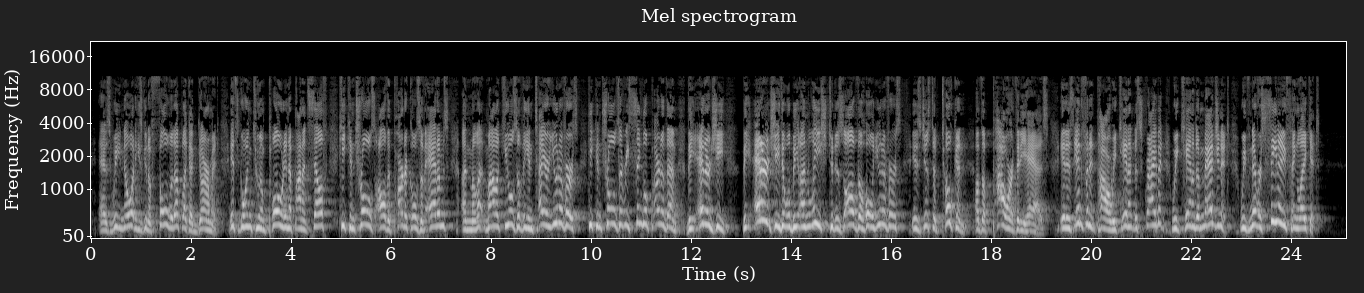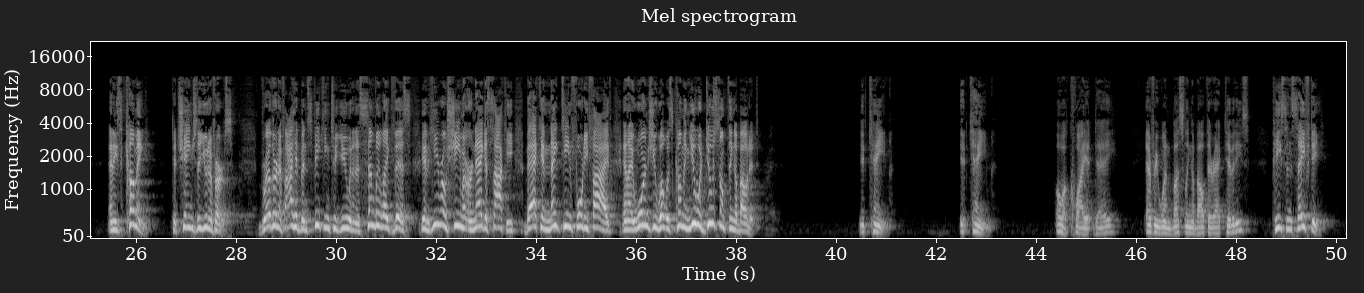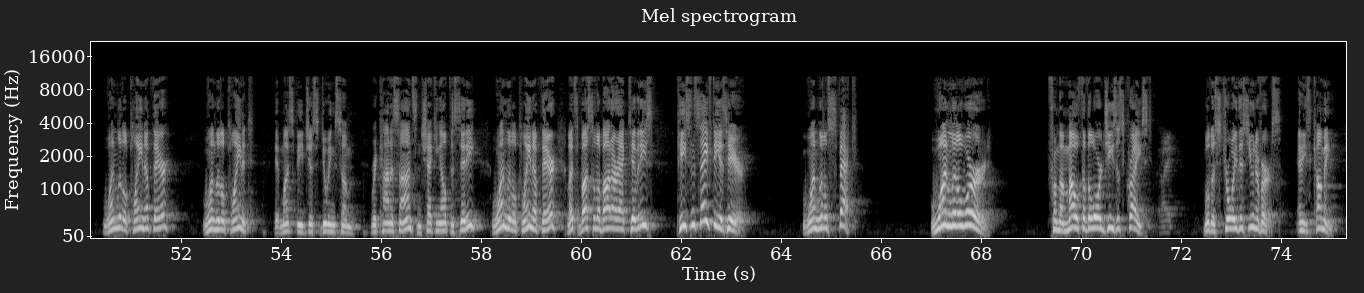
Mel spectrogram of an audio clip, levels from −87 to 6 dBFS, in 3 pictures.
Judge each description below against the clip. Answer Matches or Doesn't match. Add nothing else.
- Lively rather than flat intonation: Matches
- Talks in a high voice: Matches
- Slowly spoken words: Doesn't match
